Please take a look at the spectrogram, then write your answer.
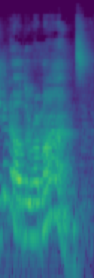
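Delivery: high, loaded imitation of the foreign guide; exasperated guide with a mock German accent; German tour guide accent. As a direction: mangle REMAINS into "Romans" in her accent. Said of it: "And she goes".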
